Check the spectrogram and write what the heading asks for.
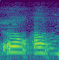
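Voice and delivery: very high squawking calls; two high imitated bird cries; turkey squawk. Turkey showing off at the top, high squawks.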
